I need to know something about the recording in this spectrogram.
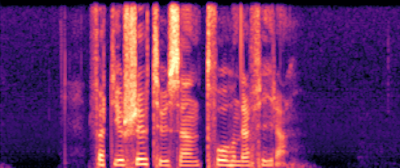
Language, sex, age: Swedish, female, 19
